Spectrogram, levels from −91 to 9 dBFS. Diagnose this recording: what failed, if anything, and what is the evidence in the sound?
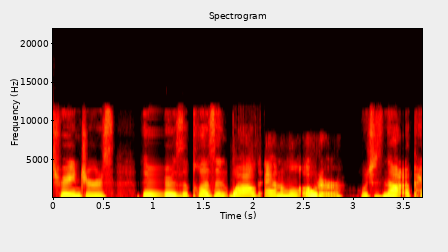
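At the network stage, packets were likely delayed long enough to drain the jitter buffer. From 0.95 to 1.13 s the receiver extends the last sound as a fading buzz or hiss for about 155 ms. This is a call audio freeze: the speech then resumes where it stopped, delayed, with nothing lost.

Separately, 20 ms of the stream never reached the Opus decoder in time at 1.27 to 1.31 s. The concealment continues the preceding sound and blends back, heard as a brief smear or wobble. This is short concealed packet loss, with that fragment actually missing.

The congestion control cut the encoder's target, producing a call bitrate drop from 48 to 11 kbps between 1.78 and 2.97 s, lowest for about 1.1 s. Opus narrows the bandwidth from 12 kHz to 8 kHz and quantises coarsely, so the speech sounds muffled and rough.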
